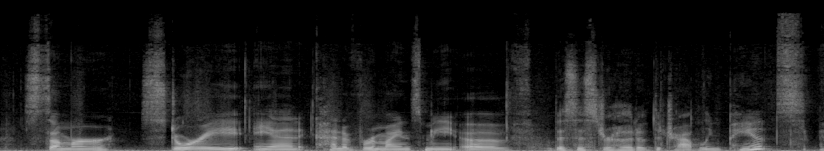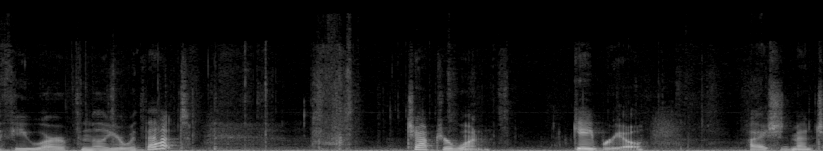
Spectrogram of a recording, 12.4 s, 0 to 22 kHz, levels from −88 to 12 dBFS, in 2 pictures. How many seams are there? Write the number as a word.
zero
